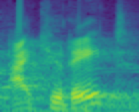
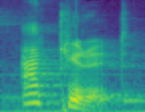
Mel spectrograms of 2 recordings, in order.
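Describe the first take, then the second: First: The final syllable is a full 'rate' sound. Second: The first syllable is stressed; the ending is weak. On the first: The speaker calls it wrong. "It's not accurate" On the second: The speaker calls it right. "Three syllables with the stress in the first syllable"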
